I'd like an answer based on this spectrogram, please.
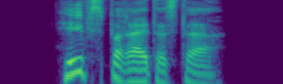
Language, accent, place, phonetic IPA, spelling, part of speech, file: German, Germany, Berlin, [ˈhɪlfsbəˌʁaɪ̯təstɐ], hilfsbereitester, adjective, De-hilfsbereitester.ogg
- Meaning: inflection of hilfsbereit: 1. strong/mixed nominative masculine singular superlative degree 2. strong genitive/dative feminine singular superlative degree 3. strong genitive plural superlative degree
